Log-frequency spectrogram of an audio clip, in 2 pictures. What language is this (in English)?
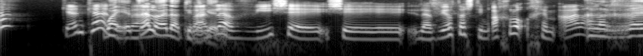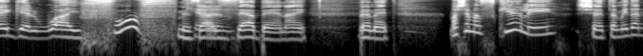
Hebrew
